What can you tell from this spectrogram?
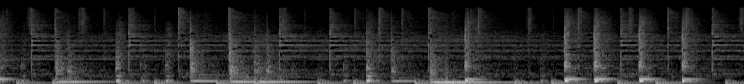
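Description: Across the whole music clip the treble sounds synthetic and gritty, with nothing above 14.9 kHz. The likely cause is HE-AAC compression at a bitrate around 20 kbps. On a spectrogram, the upper bands look like smeared copies of lower ones with misaligned harmonics.

From 1.41 to 1.43 s, and again from 4.46 to 4.48 s, chunks play out of order. A roughly 12 ms block arrives one chunk late, causing a brief jumbled stutter. The waveform shows hard discontinuities at each join.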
